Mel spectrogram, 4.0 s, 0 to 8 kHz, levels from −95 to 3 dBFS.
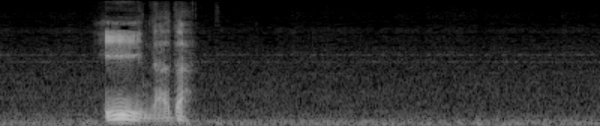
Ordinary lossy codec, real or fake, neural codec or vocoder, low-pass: none; real; none; none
